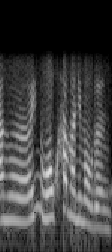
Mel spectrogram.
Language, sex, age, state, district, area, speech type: Bodo, female, 45-60, Assam, Baksa, rural, conversation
